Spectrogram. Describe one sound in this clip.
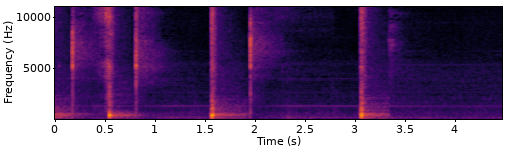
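A caulking gun clicks sharply as its trigger is squeezed.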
